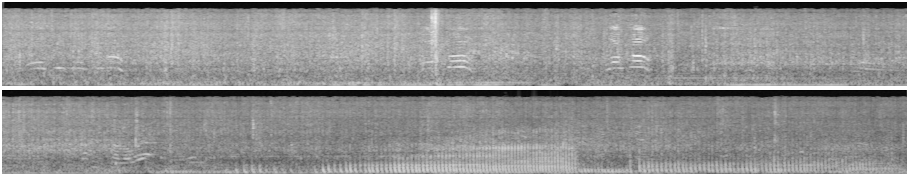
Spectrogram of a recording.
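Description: Rocks and earth tumble down a slope with a steady rushing rumble.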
